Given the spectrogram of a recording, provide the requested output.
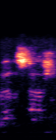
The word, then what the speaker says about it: Manastash: All right, how do you pronounce the name of your town, Manastash? Manastash.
